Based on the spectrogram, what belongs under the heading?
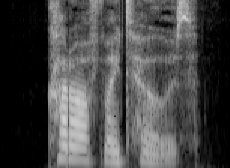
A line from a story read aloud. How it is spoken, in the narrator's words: I said flatly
